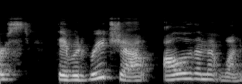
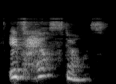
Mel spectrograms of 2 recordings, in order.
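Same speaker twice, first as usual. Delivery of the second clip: excited whisper; 6 semitones higher, 4 dB quieter, slower than usual. A narrator's reading. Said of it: "whispered James excitedly".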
